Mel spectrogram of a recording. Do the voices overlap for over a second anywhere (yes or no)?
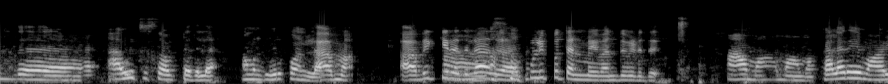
no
